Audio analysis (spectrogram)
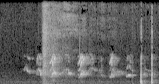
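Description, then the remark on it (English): A dog whimpers in high, wavering whines, then lets out a few sharp, short barks near the end, clear with no talking over it. “Is that my dog?”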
